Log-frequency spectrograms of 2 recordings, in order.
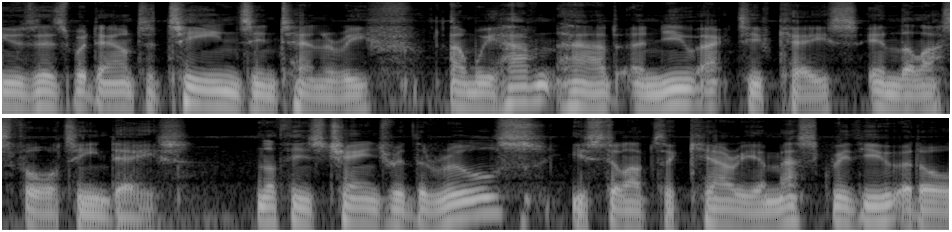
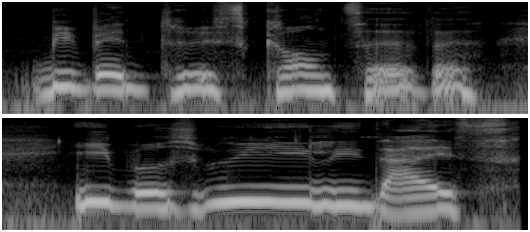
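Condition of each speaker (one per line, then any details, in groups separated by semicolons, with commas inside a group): No condition
Multiple sclerosis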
